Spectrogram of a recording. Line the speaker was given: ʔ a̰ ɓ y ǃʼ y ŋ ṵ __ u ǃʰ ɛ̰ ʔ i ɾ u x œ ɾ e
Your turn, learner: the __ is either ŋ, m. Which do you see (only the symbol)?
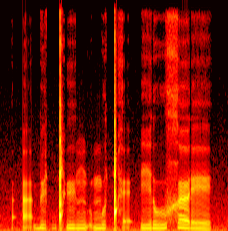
m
